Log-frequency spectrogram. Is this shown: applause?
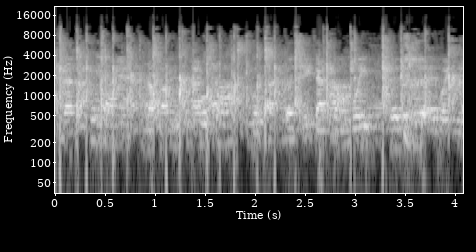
yes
